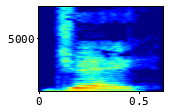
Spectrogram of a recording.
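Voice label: "j" pronunciation English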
